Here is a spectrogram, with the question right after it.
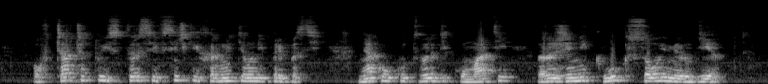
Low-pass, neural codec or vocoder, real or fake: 9.9 kHz; none; real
